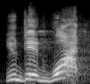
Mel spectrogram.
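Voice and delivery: high, loud startled "What? You did what?"; the stunned father can't believe his ears; shocked disbelief. Acted. Father hearing his sons' news, loud and shocked. Sons tell Jacob about Simeon.

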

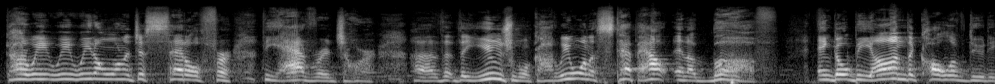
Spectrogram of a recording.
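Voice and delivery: loud, fervent pastor's prayer. Acted. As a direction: pray it over the congregation with fire. Leads congregation in prayer.

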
